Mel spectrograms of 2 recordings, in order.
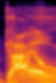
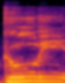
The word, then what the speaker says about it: Guile: i'm like it's like it's like guy but with the l like how do y'all miss that they were called ghoulie or something it was just it was just crazy i'm like it's guile y'all i have like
